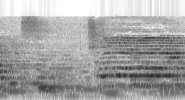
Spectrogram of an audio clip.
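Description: A young woman singing a Broadway show tune solo into a microphone, holding long notes, with grand piano accompaniment.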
